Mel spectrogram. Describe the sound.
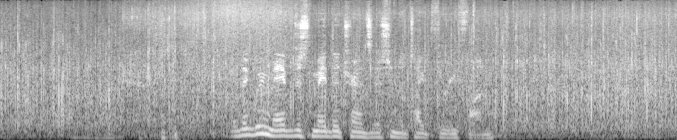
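Steady rain patters on a surface throughout, a dense hiss of drops that continues while a man speaks briefly over it in the middle.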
